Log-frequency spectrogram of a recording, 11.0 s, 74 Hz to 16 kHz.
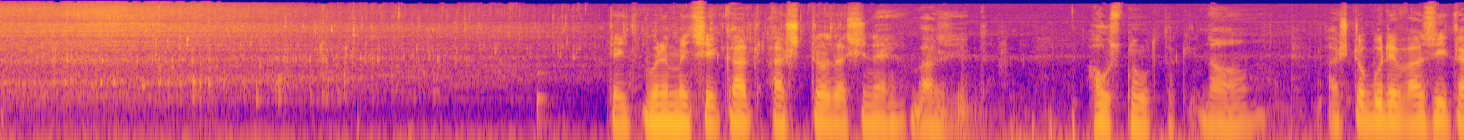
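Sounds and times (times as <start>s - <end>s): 
water poured into hot flour and butter roux in a pot: 0.0s - 4.9s
speech: 4.6s - 7.5s, 8.2s - 10.9s.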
